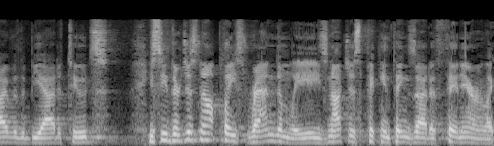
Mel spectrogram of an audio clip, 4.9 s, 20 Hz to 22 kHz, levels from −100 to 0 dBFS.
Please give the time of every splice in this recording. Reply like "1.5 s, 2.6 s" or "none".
none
